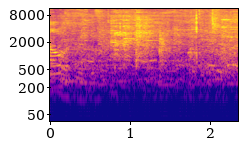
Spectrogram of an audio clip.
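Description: Restaurant background of dishes and cutlery clattering, with a few clinks, one sharp one near the end, over faint chatter.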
